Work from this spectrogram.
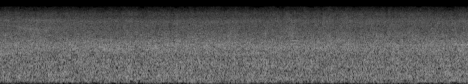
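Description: Heavy monsoon rain storm pours down in a steady, dense roar that stays constant and loud throughout, with no voices.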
